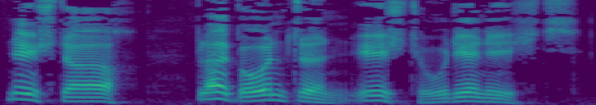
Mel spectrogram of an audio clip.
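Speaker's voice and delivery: drawn-out reassuring shout; calling out. A narrator's reading. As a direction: call up slowly to someone climbing a tree. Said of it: "rief das wilde Tier ihm zu".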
